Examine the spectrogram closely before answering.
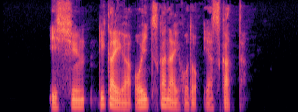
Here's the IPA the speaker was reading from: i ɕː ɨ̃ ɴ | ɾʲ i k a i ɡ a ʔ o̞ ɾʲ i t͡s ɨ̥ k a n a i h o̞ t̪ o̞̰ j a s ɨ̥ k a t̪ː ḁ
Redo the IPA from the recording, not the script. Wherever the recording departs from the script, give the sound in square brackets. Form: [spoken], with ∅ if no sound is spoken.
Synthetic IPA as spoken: i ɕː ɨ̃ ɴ | ɾʲ i k a i ɡ a ʔ o̞ [∅] i t͡s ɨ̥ k a n a i h o̞ [d̪] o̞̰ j a s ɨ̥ k a t̪ː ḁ

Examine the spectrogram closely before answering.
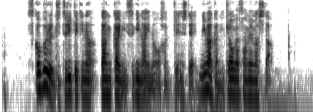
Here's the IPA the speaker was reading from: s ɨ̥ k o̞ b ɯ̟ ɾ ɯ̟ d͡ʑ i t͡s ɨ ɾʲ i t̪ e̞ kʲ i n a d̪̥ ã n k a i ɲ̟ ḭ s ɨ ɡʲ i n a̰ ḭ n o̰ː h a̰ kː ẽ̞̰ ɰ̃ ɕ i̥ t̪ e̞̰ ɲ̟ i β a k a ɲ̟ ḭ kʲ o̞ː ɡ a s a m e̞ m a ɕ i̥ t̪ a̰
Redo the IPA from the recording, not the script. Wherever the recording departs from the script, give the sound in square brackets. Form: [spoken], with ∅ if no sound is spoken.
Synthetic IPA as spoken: s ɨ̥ k o̞ b ɯ̟ ɾ ɯ̟ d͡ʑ i t͡s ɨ ɾʲ i t̪ e̞ kʲ i n a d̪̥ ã [ŋ] k a i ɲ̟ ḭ s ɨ ɡʲ i n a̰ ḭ n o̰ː h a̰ kː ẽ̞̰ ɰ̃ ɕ i̥ t̪ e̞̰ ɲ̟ i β a k a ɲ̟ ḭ kʲ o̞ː ɡ a s a m e̞ m a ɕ i̥ t̪ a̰

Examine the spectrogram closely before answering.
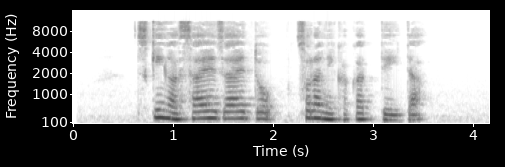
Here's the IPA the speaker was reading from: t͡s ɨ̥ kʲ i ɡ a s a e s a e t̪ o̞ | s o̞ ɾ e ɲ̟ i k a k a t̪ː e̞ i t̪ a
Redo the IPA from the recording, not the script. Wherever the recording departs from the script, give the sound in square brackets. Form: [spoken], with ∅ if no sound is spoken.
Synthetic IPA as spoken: t͡s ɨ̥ kʲ i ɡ a s a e [z] a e t̪ o̞ | s o̞ ɾ [a] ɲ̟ i k a k a t̪ː e̞ i t̪ a

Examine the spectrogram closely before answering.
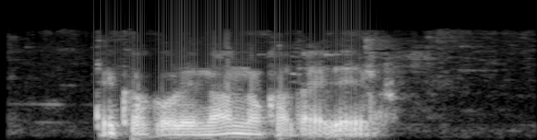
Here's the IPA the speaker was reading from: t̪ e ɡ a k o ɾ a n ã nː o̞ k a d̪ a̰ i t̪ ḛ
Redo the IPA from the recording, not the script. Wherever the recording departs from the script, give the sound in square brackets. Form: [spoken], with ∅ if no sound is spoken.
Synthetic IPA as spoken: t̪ e [k] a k o ɾ [e] n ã nː o̞ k a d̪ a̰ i [d̪] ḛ

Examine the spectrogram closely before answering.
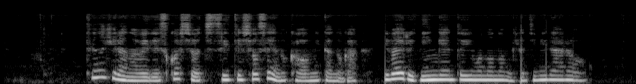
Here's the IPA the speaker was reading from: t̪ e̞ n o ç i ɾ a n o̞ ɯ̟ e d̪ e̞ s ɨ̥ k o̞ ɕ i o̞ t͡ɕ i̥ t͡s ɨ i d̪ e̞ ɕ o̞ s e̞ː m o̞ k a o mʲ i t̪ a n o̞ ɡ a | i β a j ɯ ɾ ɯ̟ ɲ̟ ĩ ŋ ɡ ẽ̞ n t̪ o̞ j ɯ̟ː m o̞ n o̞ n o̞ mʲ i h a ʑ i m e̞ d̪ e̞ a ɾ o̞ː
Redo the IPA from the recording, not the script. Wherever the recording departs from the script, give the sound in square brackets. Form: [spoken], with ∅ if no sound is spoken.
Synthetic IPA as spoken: t̪ e̞ n o ç i ɾ a n o̞ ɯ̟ e d̪ e̞ s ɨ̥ k o̞ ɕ i o̞ t͡ɕ i̥ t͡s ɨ i [t̪] e̞ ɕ o̞ s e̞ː [n] o̞ k a o mʲ i t̪ a n o̞ ɡ a | i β a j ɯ ɾ ɯ̟ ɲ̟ ĩ ŋ ɡ ẽ̞ n t̪ o̞ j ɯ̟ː m o̞ n o̞ n o̞ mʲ i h a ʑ i m e̞ d̪ e̞ a ɾ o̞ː

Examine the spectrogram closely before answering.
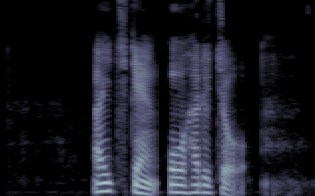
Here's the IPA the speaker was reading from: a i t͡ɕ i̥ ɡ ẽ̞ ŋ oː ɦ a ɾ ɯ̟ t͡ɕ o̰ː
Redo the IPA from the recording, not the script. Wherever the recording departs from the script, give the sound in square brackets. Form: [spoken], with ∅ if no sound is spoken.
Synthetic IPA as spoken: a i t͡ɕ i̥ [k] ẽ̞ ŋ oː ɦ a ɾ ɯ̟ t͡ɕ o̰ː

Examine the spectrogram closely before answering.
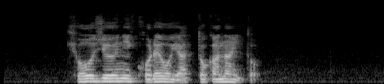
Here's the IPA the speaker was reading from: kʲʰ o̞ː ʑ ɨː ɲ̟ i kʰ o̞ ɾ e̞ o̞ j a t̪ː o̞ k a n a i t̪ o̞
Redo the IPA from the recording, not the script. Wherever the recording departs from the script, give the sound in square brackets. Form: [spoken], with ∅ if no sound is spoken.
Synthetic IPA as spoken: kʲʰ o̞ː ʑ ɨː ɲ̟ i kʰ o̞ ɾ e̞ o̞ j a t̪ː o̞ k a n a i t̪ o̞

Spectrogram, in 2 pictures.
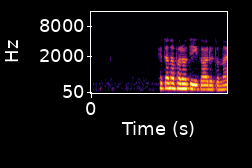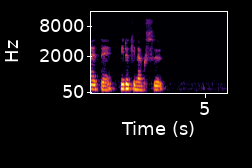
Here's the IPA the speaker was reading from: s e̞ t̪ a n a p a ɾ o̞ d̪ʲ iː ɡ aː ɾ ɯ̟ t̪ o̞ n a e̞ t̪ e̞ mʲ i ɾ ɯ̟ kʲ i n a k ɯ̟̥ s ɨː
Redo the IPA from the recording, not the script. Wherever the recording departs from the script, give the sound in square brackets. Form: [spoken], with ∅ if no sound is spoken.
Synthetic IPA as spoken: [h] e̞ t̪ a n a p a ɾ o̞ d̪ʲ iː ɡ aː ɾ ɯ̟ t̪ o̞ n a e̞ t̪ e̞ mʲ i ɾ ɯ̟ kʲ i n a k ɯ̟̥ s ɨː

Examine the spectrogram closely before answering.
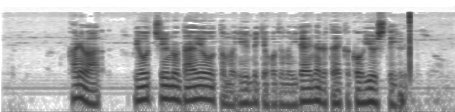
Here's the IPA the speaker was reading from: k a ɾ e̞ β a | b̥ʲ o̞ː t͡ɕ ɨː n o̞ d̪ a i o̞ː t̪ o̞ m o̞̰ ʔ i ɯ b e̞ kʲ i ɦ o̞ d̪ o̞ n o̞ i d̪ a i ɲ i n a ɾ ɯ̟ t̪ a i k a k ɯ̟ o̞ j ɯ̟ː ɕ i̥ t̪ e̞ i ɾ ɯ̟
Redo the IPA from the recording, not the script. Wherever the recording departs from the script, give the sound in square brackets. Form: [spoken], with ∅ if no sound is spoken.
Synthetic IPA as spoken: k a ɾ e̞ β a | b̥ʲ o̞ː t͡ɕ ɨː n o̞ d̪ a i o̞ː t̪ o̞ m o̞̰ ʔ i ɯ b e̞ kʲ i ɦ o̞ d̪ o̞ n o̞ i d̪ a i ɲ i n a ɾ ɯ̟ t̪ a i k a k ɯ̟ o̞ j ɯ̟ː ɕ i̥ t̪ e̞ i ɾ ɯ̟

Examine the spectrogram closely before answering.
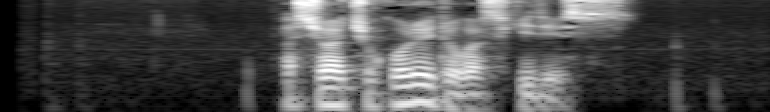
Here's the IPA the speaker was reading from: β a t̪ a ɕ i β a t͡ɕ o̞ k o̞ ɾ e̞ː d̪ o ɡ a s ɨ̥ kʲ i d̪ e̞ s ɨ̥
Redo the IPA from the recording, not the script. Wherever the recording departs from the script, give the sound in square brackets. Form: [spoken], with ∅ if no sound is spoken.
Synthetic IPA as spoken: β a t̪ a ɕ i β a t͡ɕ o̞ k o̞ ɾ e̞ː [t̪] o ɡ a s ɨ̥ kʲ i d̪ e̞ s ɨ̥

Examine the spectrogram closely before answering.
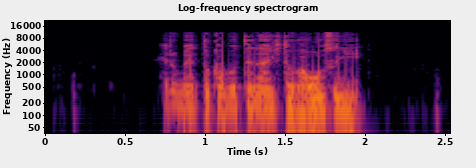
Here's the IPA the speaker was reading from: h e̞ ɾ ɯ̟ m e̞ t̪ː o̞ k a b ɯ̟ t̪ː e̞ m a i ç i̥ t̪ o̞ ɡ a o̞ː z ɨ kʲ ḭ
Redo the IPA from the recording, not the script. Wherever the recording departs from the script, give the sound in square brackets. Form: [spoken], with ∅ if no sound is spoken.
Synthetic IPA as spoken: h e̞ ɾ ɯ̟ m e̞ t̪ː o̞ k a b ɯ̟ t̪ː e̞ [n] a i ç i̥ t̪ o̞ ɡ a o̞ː [s] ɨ [ɡʲ] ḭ

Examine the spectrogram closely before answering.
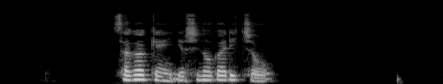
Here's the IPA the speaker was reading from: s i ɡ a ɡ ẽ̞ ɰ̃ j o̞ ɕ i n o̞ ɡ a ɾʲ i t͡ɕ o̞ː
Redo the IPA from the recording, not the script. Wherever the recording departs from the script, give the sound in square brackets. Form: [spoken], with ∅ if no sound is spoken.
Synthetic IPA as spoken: s [a] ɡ a [k] ẽ̞ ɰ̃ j o̞ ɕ i n o̞ ɡ a ɾʲ i t͡ɕ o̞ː

